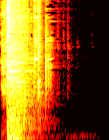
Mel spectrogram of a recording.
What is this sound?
A metal trap being triggered sound to be used in fantasy games. Useful for all kinds of physical traps surprising victims.
epic, game, gamedev, gamedeveloping, gaming, indiedev, indiegamedev, metal, sfx, trap, video-game, videogames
